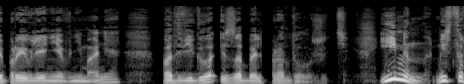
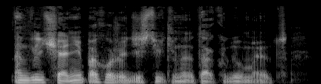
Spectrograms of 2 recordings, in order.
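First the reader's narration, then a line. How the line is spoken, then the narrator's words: Mutter. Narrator (Russian): пробормотал Пуаро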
